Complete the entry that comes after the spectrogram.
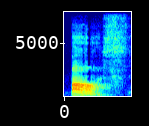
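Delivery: "Pós" loud and low with an open O; open vowel demo. Shown as a demonstration. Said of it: "Esse tem som aberto".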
